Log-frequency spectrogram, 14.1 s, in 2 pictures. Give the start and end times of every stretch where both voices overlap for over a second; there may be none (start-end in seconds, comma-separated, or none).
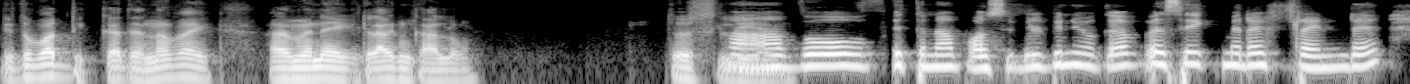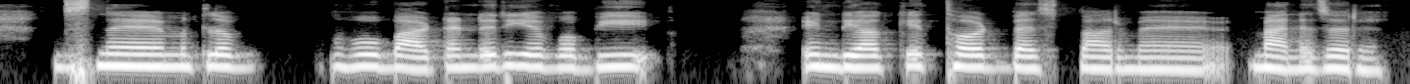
none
